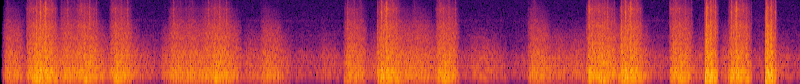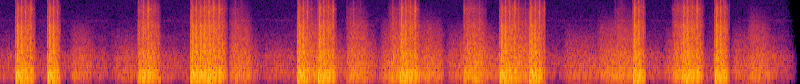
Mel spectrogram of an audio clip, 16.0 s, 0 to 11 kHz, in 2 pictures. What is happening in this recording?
Sound effects > Other mechanisms, engines, machines
Tough Enigne2
Hi! That's not recorded sound :) I synth it with phasephant! Used a sound from Phaseplant Factory: MetalCaseShut1. I put it into Granular, and used distortion make it louder! Enjoy your sound designing day!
